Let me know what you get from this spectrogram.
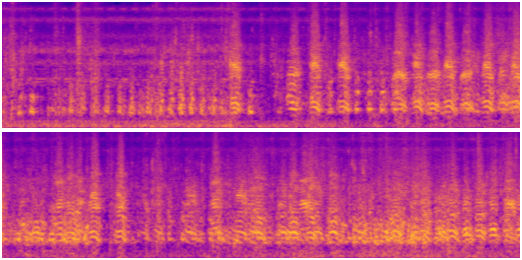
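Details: A chorus of field frogs, played to lure frogs into traps and said to stimulate breeding, in Vietnam. Many quick, nasal, pulsed croaks overlap into a steady churning racket. The calling is sparser near the start, then fills in.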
